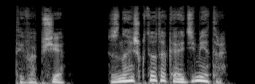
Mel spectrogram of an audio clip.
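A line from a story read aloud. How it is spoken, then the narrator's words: Suspicious question. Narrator (Russian): с подозрением спросил он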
